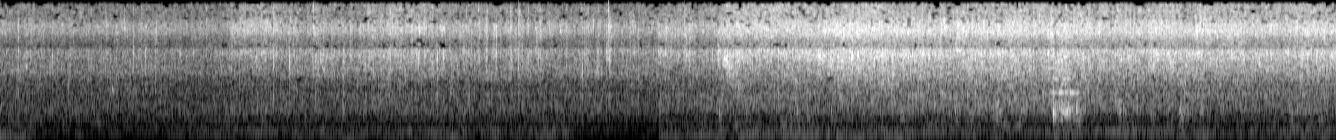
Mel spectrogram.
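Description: Onion, green chilli and ginger-garlic paste masala sizzling in hot oil in an aluminium pot, with freshly added chopped mint being stirred in with a steel spoon. The sizzle gets louder about seven seconds in.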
